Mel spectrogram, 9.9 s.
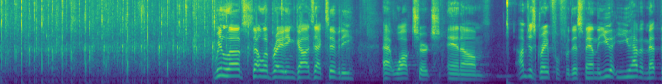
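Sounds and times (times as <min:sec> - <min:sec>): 
audience clapping: 0:00.0 - 0:06.2
speech: 0:03.2 - 0:09.9.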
